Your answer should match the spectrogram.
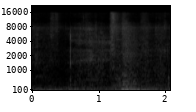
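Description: Handling noise from a handheld camera being moved: a low rumble with a faint click about half a second in and a soft dull thump about one and a half seconds in.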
